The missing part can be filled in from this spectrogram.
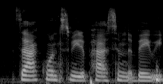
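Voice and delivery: put-on whisper. Retelling what the nanny whispered while holding the baby: imitating a whisper.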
